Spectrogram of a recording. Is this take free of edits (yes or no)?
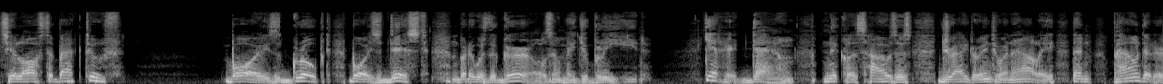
no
